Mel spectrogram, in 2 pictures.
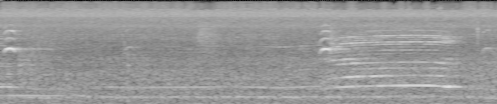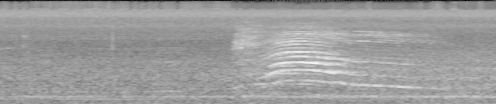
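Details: Cats, possibly fighting, calling on and on for about two hours: two drawn-out, harmonic-rich wails, each rising then sagging, over a steady low hum.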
